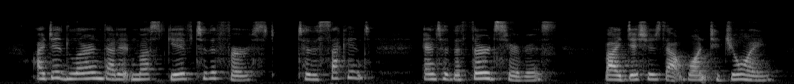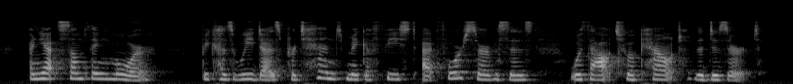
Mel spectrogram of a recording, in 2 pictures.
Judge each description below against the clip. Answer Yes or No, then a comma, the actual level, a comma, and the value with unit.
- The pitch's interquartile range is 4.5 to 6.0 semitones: No, average, 3.1 semitones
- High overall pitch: Yes, high, 235 Hz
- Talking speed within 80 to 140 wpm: No, average, 165 wpm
